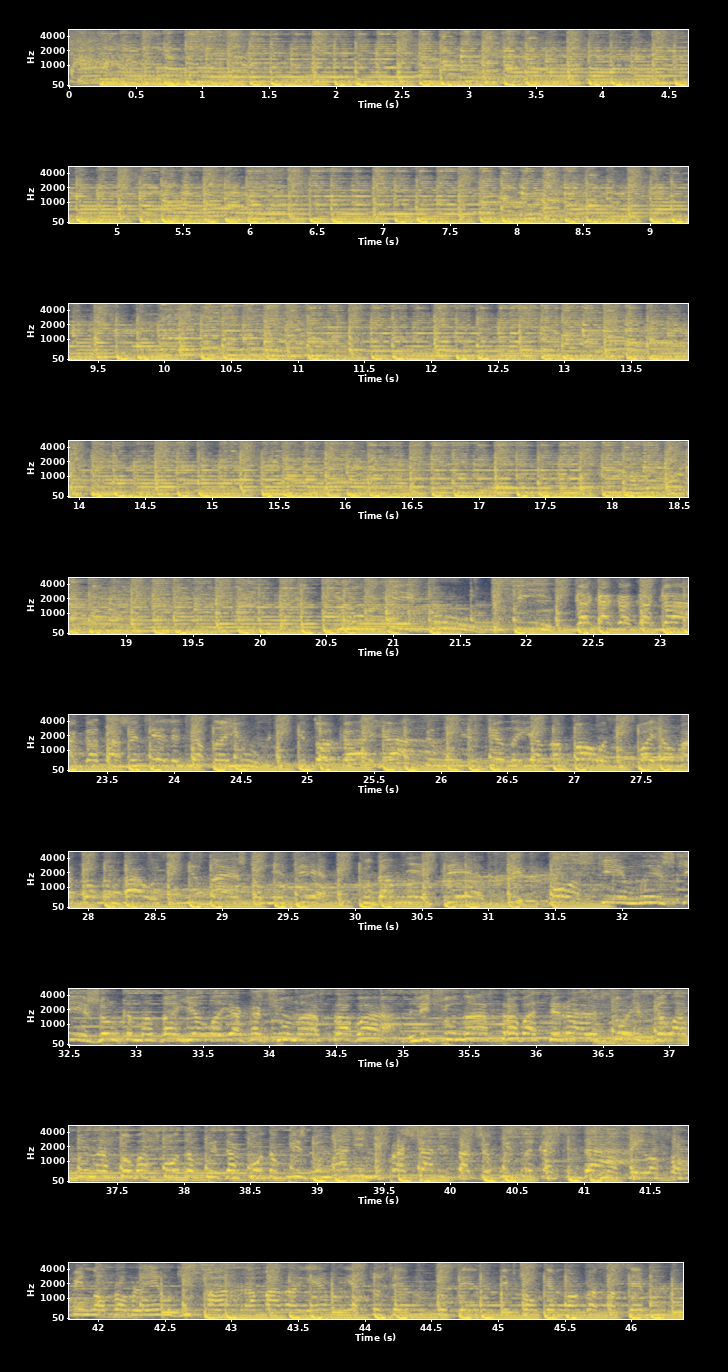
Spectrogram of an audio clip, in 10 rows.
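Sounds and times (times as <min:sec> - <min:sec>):
Uzbek rock music: 0:00.0 - 0:46.3.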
